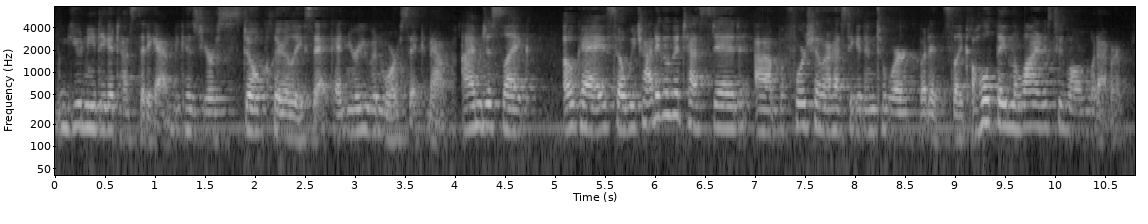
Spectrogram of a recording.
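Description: Talking a little fast in a low-pitched voice, a sick vlogger in her twenties rambles through a storytime for her camera, her voice worn and her throat sore. Her chatty delivery is loaded with "like" and "um," and she quotes herself. The setting is her bedroom with bookshelves, the camera sits in front at desk distance, and the recording is roomy with a faint hum.

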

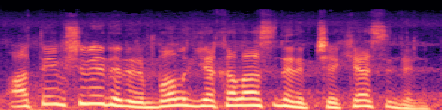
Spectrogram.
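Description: Young male fishing vlogger, outdoors by a stream, excitable and loud at catches, high mellow voice. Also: quick pace, slight background noise, poor audio. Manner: excitable, exclaims loudly at each catch. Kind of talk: casual outdoor vlog chat.

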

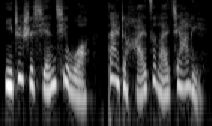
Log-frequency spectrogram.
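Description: A woman's voice: medium pitch, big pitch swings, moderate pace, darkish tone, husky, no room sound, clean studio sound. A woman voicing a pushy sister-in-law who speaks in an indignant, scornful way.

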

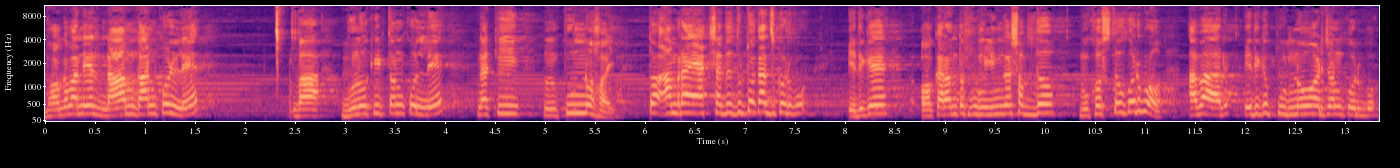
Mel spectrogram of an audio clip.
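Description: A man's voice: very high-pitched, long reverb tail. A man teaching a Sanskrit grammar lesson in a patient way, asking questions and answering them himself.

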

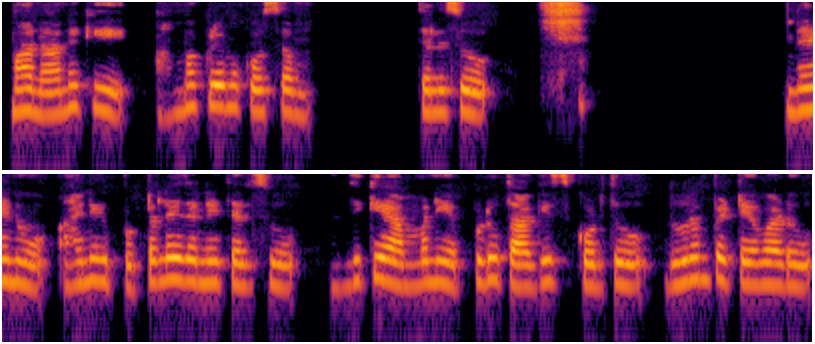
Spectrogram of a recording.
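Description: A woman's voice: fairly high pitch, steady tone, moderate pace, long pauses, dark tone, lightly acted. A woman reading the lines of a grieving young woman who asks tearful, pleading questions in a storybook audio tale. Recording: dull lo-fi audio.

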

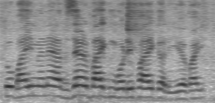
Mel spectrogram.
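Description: A fast-talking man with a high-pitched voice, this bike mechanic and channel host gives a casual walkaround of his outdoor repair shop, bragging about his work. He's chatty, calls everyone "bro," and says "bhai" constantly. Shot on a phone camera with him off screen, the clip carries noisy street and traffic sounds.

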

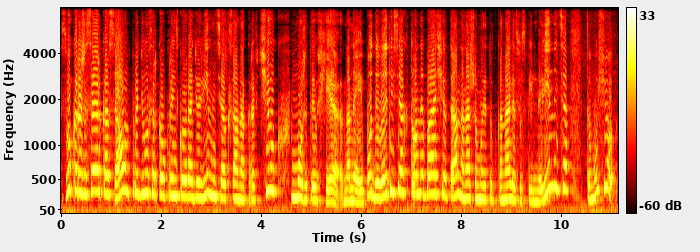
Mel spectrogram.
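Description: A woman's voice: fairly high pitch, animated, a little fast. A woman with a Ukrainian accent hosting a morning studio show, asking long rambling questions with fillers. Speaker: radio morning show host. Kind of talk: casual studio interview.

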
